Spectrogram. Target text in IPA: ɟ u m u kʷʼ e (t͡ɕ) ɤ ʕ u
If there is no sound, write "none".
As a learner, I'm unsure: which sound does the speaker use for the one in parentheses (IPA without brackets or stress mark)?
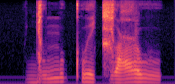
t͡ɕ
